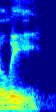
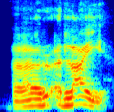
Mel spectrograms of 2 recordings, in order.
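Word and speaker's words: lei: Is that how you say it? Lie or Lee? Lie. Romanian lie. Lie. So I had it right.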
